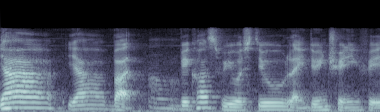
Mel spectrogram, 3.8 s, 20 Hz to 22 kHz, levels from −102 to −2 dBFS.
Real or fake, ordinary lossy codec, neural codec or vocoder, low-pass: real; none; none; none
